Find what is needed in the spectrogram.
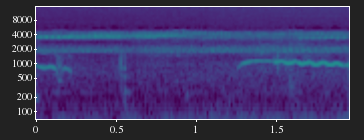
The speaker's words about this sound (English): we coincidentally profiled the Eastern Screech Owl, and here you are, the very first caller, coincidentally calling about the same bird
